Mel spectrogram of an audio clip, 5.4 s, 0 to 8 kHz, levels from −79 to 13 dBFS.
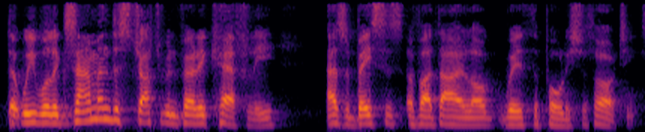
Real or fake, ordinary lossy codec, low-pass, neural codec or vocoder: fake; none; 7.2 kHz; codec, 24 kHz, 0.9 kbps, DualCodec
